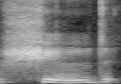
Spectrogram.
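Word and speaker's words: shield: आई ई को बड़ी ई के रूप में प्रोनाउंस किया जाता है। जैसे यहां पर दे रखा है यल्ड और शील्ड।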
